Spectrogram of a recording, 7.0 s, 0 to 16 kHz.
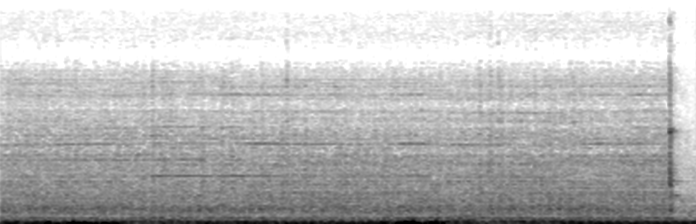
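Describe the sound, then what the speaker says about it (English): A Polaris Pro HD 6000 lb winch reels in slowly in low gear, giving a steady, loud, low motor drone with a dense rumble that holds without pause. "We're going to come back in with the winch. As you can see, it's quite a bit slower"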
